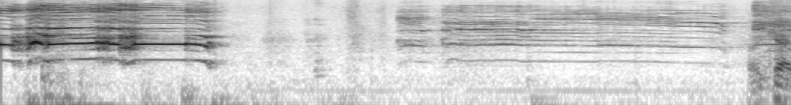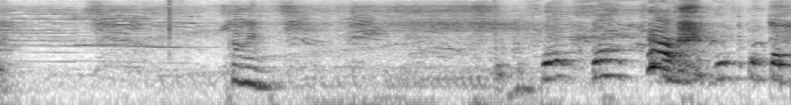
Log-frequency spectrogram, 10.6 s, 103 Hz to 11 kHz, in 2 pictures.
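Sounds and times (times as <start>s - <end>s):
rooster crowing: 0.0s - 1.6s, 2.6s - 6.7s
chickens clucking: 2.0s - 10.5s
speech: 5.2s - 5.5s, 6.8s - 7.4s, 8.7s - 10.5s
laughter: 5.9s - 10.5s.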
